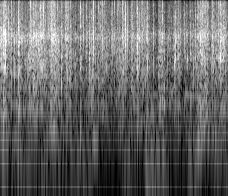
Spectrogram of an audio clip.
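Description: Plastic bag of oyster crackers crinkling as it is handled and pulled open, a dense rapid crackle throughout.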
